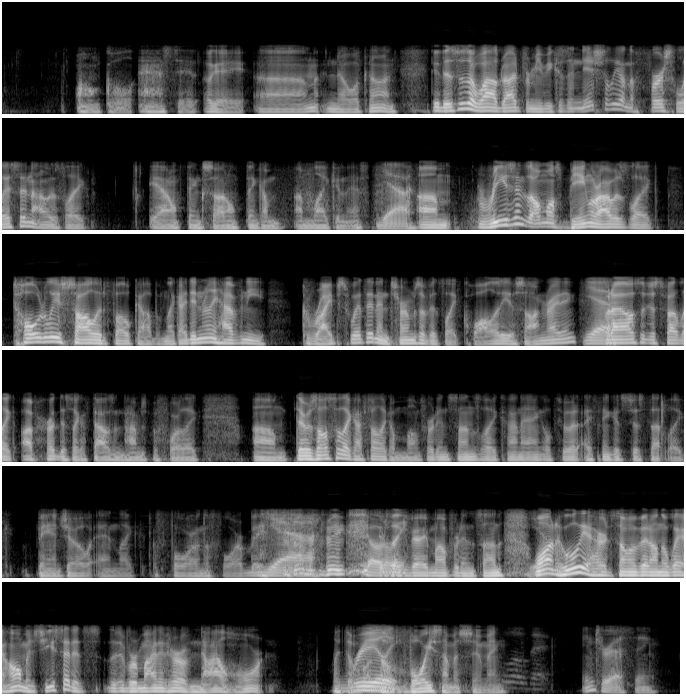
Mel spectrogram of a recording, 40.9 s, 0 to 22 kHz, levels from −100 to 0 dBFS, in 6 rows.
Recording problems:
high frequencies cut off; severe; nothing above 4 kHz

